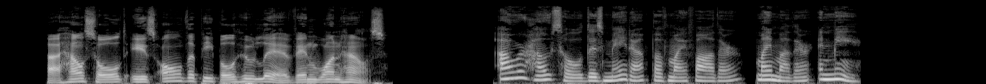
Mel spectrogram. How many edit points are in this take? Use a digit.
0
